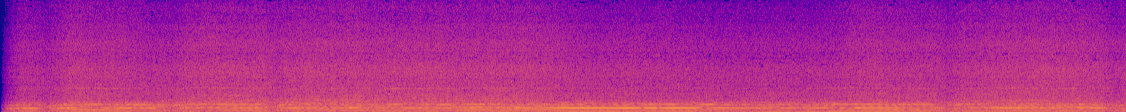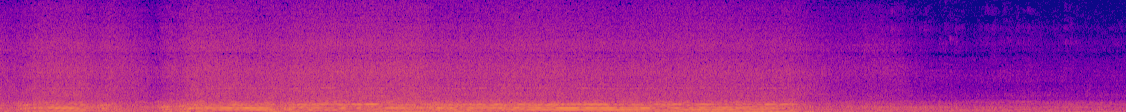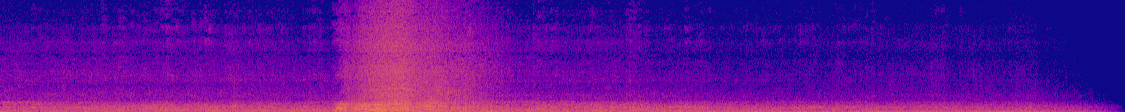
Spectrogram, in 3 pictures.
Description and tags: Long Chain Saw cutting big tree Power tools edlarez vsnr
Long Chain Saw cutting a big tree, longer cutting sound, clean no dialogues Power tools edlarez vsnr.
chain-saw, chainsaw, cutting, power-tools, saw, sawing, wood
